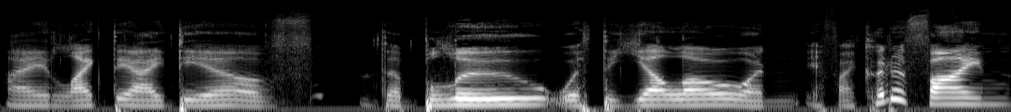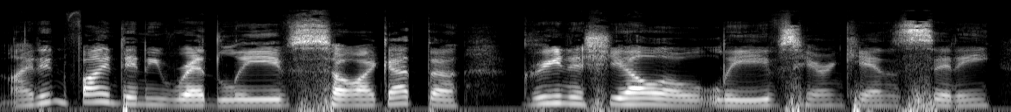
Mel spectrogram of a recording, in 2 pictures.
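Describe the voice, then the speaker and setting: A middle-aged woman with a stuffy, congested nose giving a conversational photography software tutorial, with frequent ums and restarts. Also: on the low side, measured pace, few pauses, clean tone, no echo, rough recording. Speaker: photography instructor. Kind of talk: screen-recorded software tutorial. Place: Kansas City, Missouri, USA.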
